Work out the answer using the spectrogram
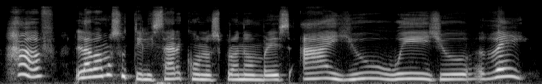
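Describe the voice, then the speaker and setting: A woman walks through an English lesson in a patient, step-by-step voice-over. Her voice sits a little high and she talks slowly, lingering on every example. The recording is dry and close. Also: expressive, clean tone, no room sound. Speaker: English teacher. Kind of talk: slow explanatory lesson narration.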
